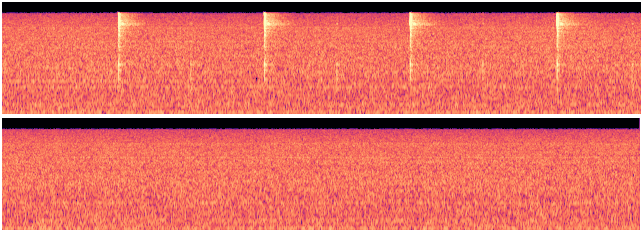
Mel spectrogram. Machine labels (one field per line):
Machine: valve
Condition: normal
